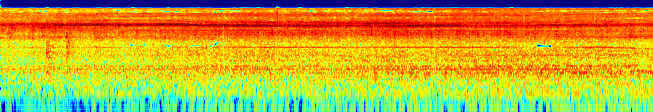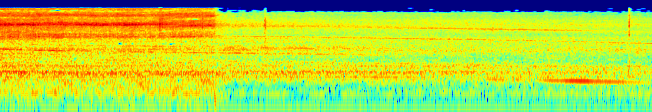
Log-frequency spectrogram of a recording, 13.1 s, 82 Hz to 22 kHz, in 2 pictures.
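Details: Nosiboo electric nasal aspirator suctioning 10 ml water, then 10 ml extra-strong hair gel in a demonstration: steady high motor whine with suction hiss that drops in pitch partway through; nasal aspirator running.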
